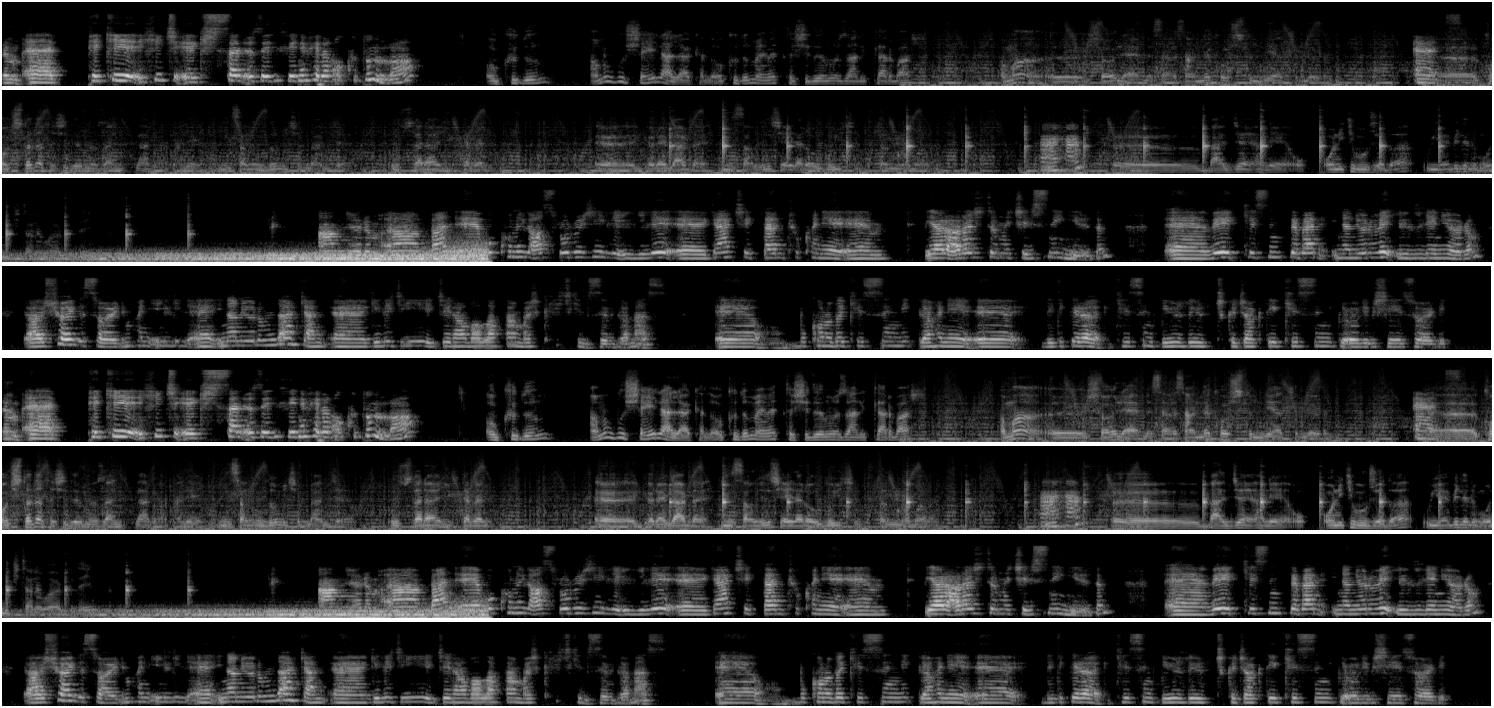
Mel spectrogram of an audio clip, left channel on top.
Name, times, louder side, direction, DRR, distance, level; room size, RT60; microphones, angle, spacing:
voice 1, 0.0-4.1 14.1-14.4 25.3-25.7 33.0-38.7 39.0-40.9 41.4-44.6 44.9-51.2 51.8-59.1, equal, 15° right, 1.2 m, -27 dB
voice 2, 4.8-5.5 5.9-9.2 10.0-13.3 14.2-18.4 18.8-19.8 20.8-24.3 26.0-30.8, right 6 dB, 75° right, 0.4 m, -36 dB
sound 1, 9.0-26.4, equal, 45° right, 0.8 m, -42 dB
sound 2, 21.6-21.7 22.1-22.2 22.7-22.8 23.3-23.4 23.9-24.1 24.5-24.6 25.1-25.2 25.7-25.8 26.3-26.4 26.9-27.0 27.5-27.6 28.1-28.2 28.7-28.8 29.3-29.4 29.8-29.9 30.4-30.5 31.0-31.1 31.7-31.8, right 3 dB, 10° left, 0.7 m, -29 dB
sound 3, 29.8-34.7, left 3 dB, 75° left, 0.4 m, -22 dB
2.3 x 2.1 x 3.0 m
head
